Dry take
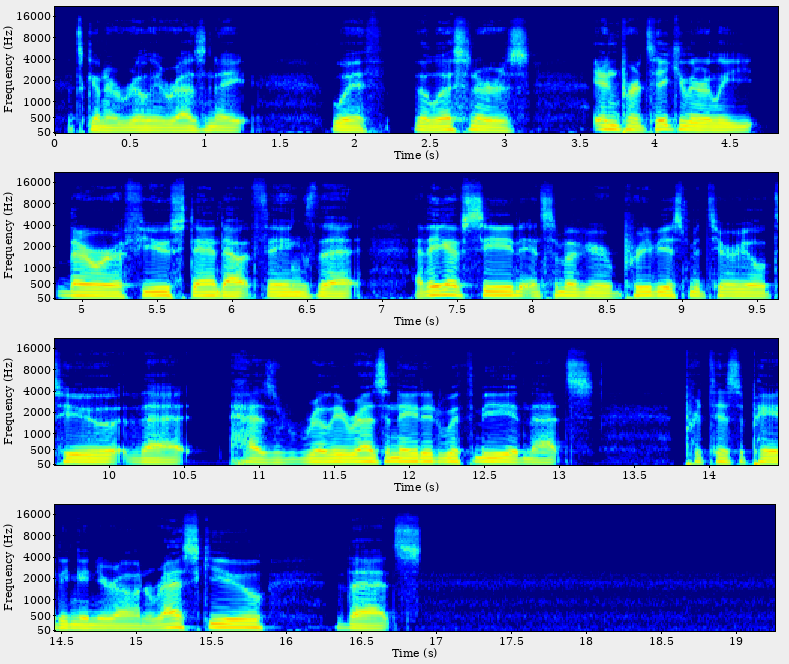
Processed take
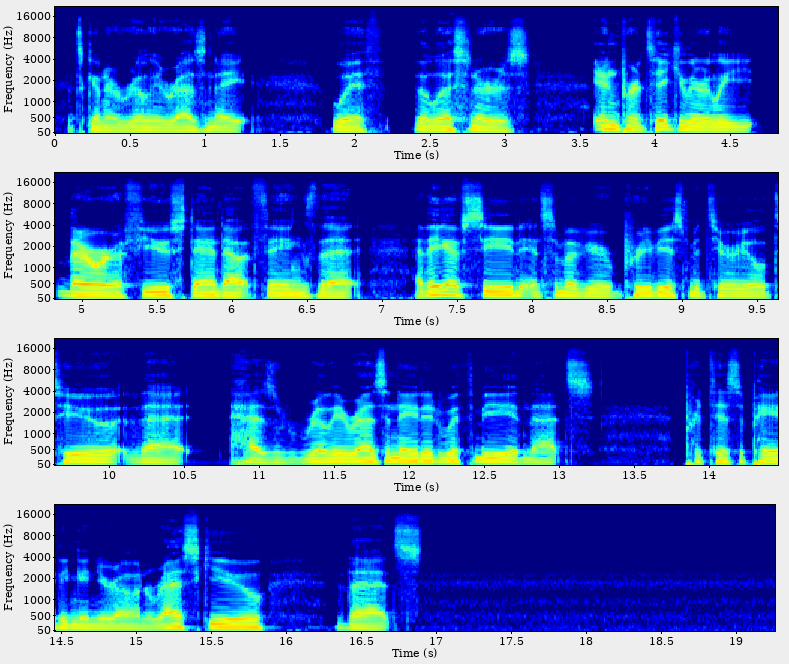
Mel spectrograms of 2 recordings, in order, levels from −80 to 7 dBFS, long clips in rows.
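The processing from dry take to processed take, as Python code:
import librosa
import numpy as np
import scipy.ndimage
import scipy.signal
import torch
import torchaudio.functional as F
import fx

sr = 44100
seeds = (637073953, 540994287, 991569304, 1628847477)

y = fx.peak_eq(x, sr, hz=1400.0, db=6.5, octaves=1.9, at=(4.38, 5.16))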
